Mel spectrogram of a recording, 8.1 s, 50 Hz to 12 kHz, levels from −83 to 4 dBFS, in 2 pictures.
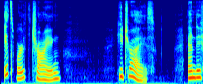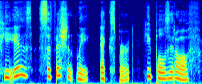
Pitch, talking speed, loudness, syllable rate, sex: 220 Hz, 110 wpm, -19 LUFS, 3.2 syllables/s, female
